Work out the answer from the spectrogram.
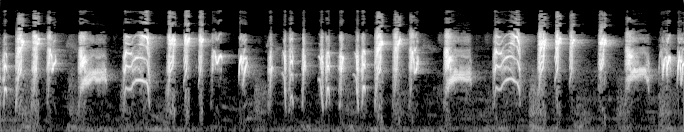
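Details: Energetic long-tailed shrike song, recorded as a master track for teaching and luring other birds: a dense, fast stream of mixed chirps, trills and bright up-slurred whistles with almost no pauses.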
